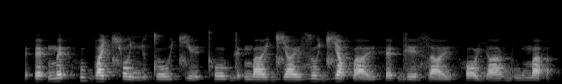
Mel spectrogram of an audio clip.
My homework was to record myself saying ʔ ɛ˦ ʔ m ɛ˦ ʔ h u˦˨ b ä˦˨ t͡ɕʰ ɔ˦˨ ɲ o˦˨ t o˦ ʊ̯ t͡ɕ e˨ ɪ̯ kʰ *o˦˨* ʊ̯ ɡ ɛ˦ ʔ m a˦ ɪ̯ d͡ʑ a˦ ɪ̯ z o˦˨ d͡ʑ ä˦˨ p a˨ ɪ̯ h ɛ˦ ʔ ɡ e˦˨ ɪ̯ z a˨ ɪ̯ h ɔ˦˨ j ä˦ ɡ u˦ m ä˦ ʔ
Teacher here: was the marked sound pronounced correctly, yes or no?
yes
